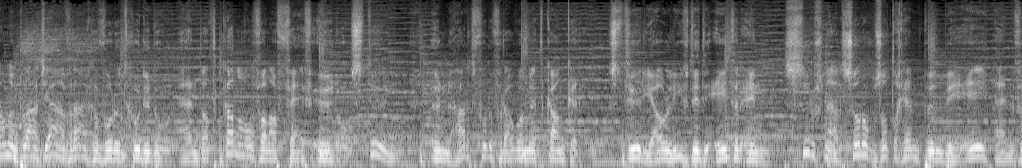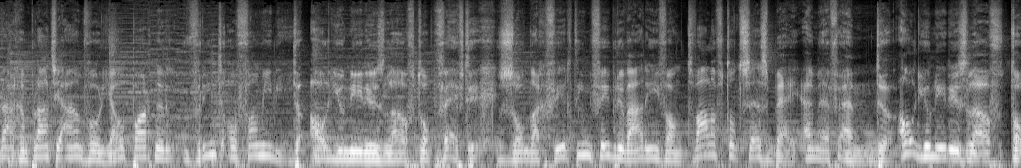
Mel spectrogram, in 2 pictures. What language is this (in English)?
Dutch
